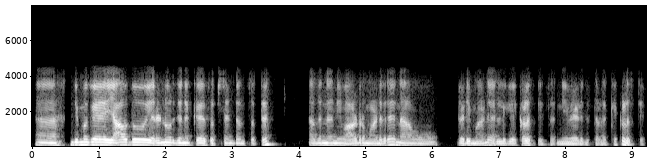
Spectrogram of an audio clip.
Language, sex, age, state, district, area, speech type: Kannada, male, 45-60, Karnataka, Koppal, rural, conversation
